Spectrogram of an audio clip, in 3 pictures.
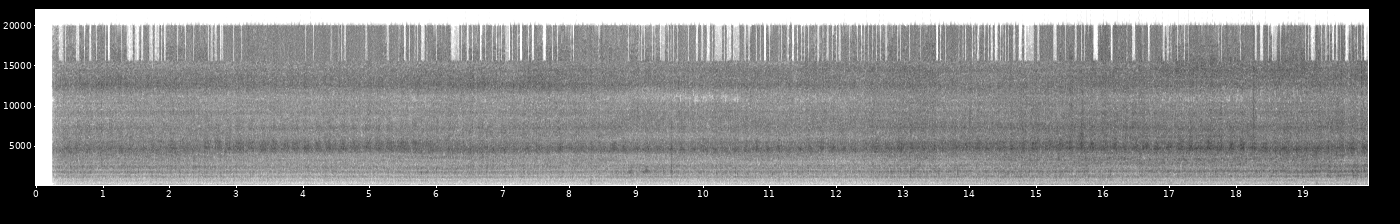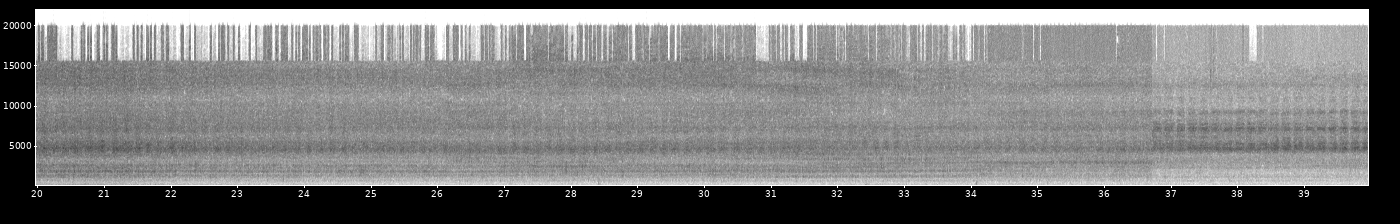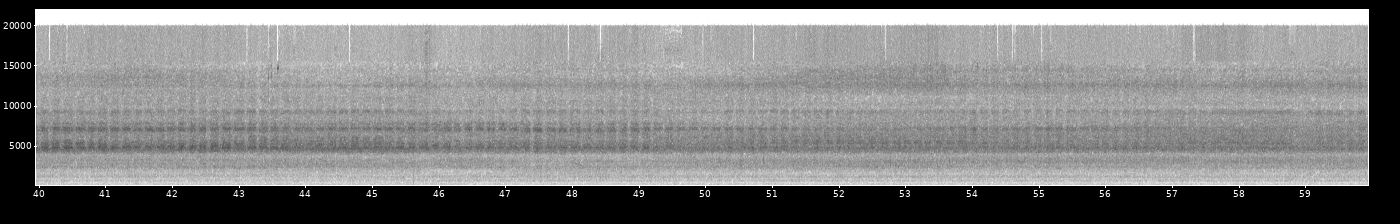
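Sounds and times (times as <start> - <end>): flowing water rushing: 0.3 - 36.9.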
